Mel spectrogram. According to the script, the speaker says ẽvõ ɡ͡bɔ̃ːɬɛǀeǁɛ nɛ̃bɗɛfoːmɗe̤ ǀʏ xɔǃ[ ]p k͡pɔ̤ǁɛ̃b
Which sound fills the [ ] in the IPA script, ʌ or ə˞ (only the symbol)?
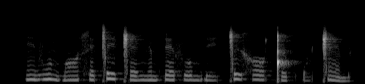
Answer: ə˞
